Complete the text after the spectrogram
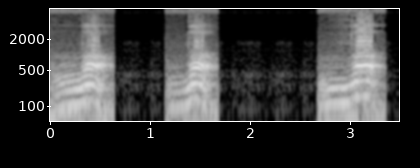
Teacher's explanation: நாக்கினுடைய அந்த நுனிப்பகுதியை மேல் பல்லினுடைய உள்பக்கம் வச்சு சொல்லணும்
